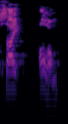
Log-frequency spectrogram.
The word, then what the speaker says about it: Siloam: It's not Siloam, it's Siloam. Siloam.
